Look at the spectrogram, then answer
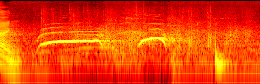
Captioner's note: applause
